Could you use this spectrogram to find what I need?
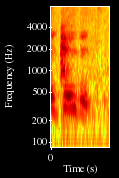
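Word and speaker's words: Kvívík: Ja, vi, altså jeg bor i Kvivik, men, men vi, vi, vi dekker hele, vi dækker hele kan man sige, surstremer og så øh, Asteroy også.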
